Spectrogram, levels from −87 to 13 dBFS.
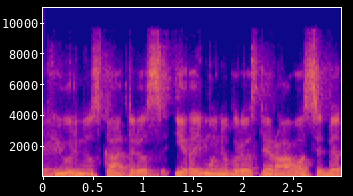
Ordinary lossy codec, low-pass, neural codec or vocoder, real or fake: Opus, 64 kbps; 9.9 kHz; none; real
